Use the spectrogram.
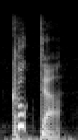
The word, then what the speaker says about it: Kukta: Want to correct my pronunciation. It's Kukta with our quarterback, Kukta.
